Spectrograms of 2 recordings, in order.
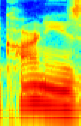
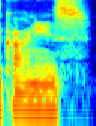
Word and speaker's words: Carnis: Vita Carnis, or Vita Carnis. I think it's Carnis. I think that's how they pronounce it multiple times in the series itself, so that's just what I'm going to say from now on.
